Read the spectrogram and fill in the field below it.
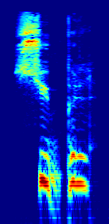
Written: cymbel

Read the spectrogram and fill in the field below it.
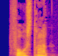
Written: forstrand

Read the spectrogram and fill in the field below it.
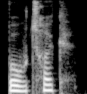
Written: bogtryk

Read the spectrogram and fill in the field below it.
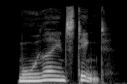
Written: moderinstinkt

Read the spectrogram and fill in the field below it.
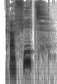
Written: grafit

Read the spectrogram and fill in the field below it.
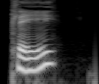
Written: plag

